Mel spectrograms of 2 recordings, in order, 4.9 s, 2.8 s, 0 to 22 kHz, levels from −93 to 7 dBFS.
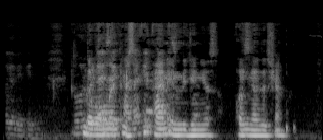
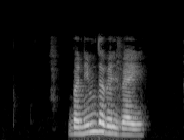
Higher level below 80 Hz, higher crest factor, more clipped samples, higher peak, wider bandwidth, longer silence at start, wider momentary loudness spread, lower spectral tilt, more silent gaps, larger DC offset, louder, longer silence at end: first, -58 dBFS vs -72 dBFS; about the same, 16 dB vs 18 dB; neither; second, -10 dBFS vs -6 dBFS; first, 11.5 kHz vs 7.6 kHz; second, 0.15 s vs 1.05 s; about the same, 11 LU vs 9 LU; about the same, -7.5 dB/octave vs -6.5 dB/octave; neither; neither; second, -26 LUFS vs -21 LUFS; about the same, 0.5 s vs 0.6 s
